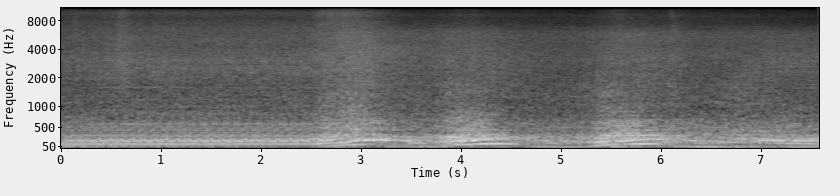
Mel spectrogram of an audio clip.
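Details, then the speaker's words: Auction Lexus, first start after repair work for a power issue, with everything bolted up and the car still raised. It catches and runs steady, with three smooth throttle blips rising and falling cleanly and no knocks or exhaust ticking; normal start and rev. "right so it sounds good I'll put it back on the ground and everything get all the stuff moved out the way and take it for a test drive"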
